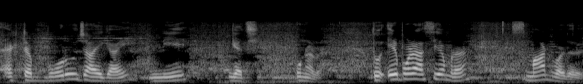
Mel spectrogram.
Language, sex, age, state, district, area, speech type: Bengali, male, 45-60, West Bengal, Purba Bardhaman, urban, spontaneous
